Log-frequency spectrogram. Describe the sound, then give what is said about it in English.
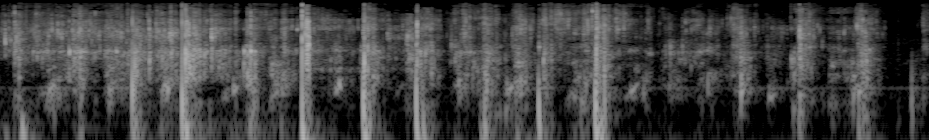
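Water sloshing and dripping during an ASMR session, a busy run of irregular wet pops and splashes that crowd together, then thin out near the end, with no one talking. “Next, I don't think that this make a sound, but this is water.”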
